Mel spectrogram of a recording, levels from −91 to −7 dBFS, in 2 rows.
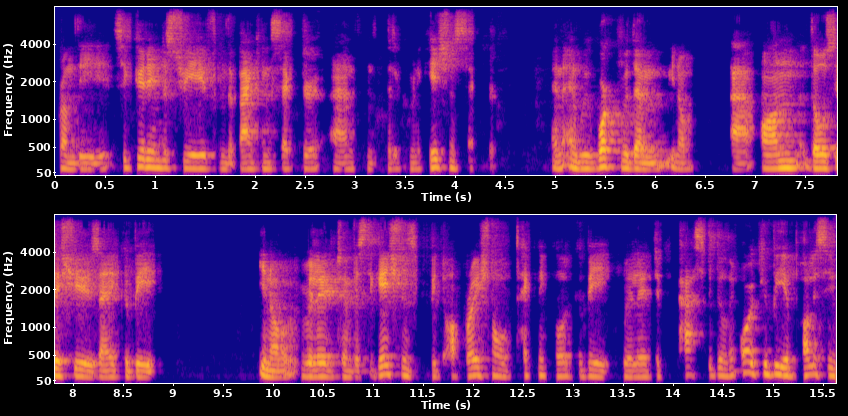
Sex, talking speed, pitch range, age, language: male, 200 wpm, 110-135 Hz, 30-49, English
